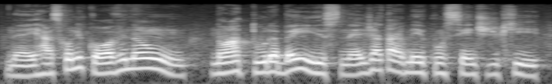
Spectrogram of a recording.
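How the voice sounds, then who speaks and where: A man's voice: medium pitch, brisk, warm tone, husky. A man with a Brazilian Portuguese accent giving casual literary commentary, tagging nearly every phrase with "né".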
